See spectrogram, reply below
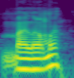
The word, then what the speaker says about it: myeloma: He had multiple myeloma.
